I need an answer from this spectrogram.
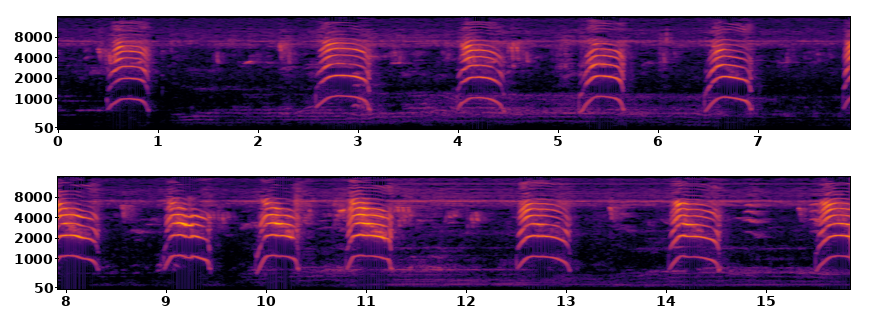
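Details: A family of four orange kittens give high, thin meows, each arching up then down, repeated about every second.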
